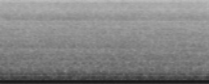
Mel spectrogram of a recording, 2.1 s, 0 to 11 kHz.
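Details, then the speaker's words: Rebuilt 1965 Ford Thunderbird engine, five miles after rebuild, on a cool morning: smooth, even low idle with a deep hum and no knocking, good oil pressure; slight smoke, likely from leftover oil. "five miles on the whole motor but it does sound really good sounds healthy and if not knocking anymore good oil pressure"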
